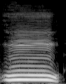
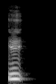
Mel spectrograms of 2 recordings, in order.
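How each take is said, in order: First: ई held long, "eeee"; drawn-out ई as the mistake; wrong long version. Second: ई cut short, a snappy "i"; brief ई with no lengthening; quick short sound. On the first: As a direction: stretch ई out and let it fall. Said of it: "ऐसा नहीं ई". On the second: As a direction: say ई in one quick burst. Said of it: "फटाक से बोल ई". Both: Shown as a demonstration.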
